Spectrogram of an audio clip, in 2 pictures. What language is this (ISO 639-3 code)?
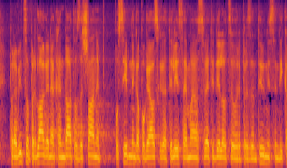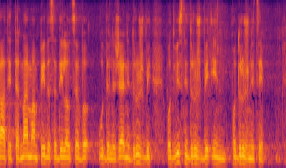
slv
